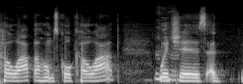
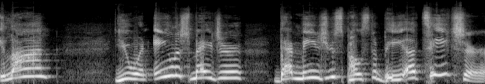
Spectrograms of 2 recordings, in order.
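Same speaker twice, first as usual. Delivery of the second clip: put-on Alabama Southern country accent, pitched up; 9 semitones higher than usual. Recalling their father's advice, the speaker quotes him in a put-on country accent. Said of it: "I'm going to give my country accent".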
